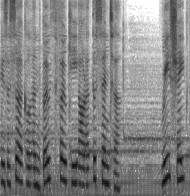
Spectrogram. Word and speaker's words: foci: And by the way, as far as things goes, since we're dealing with two focal points, the right way to say it is foci, and that's F-O-C-I.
